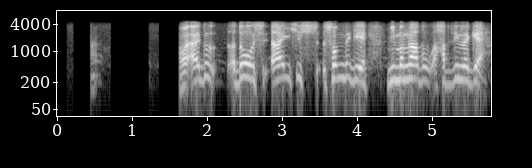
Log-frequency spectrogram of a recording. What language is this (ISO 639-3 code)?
mni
